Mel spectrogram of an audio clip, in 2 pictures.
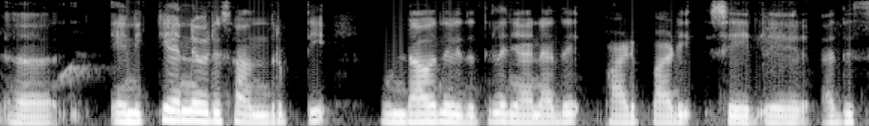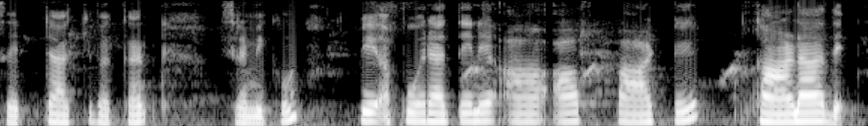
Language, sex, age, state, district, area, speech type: Malayalam, female, 18-30, Kerala, Kannur, rural, spontaneous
